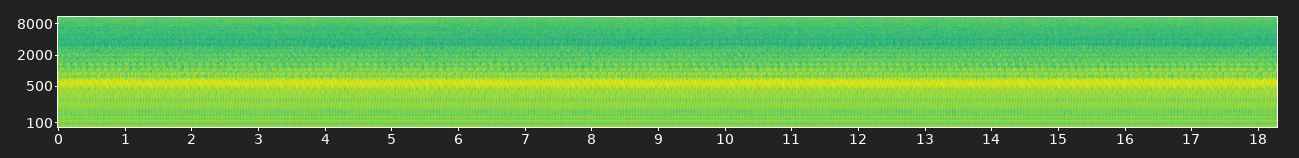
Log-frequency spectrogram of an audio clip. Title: AEROSOL Nebulizer Sound | 10 Hours White Noise - Black Screen | Calm, Relax or Sooth a Baby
